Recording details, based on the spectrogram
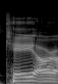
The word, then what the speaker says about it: Krsantan: It's Krsantan. Krsantan, I think is how you say it. – Krsantan. – There you go. – Yeah, you got to roll your R's to make it sound proper.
